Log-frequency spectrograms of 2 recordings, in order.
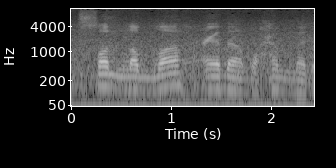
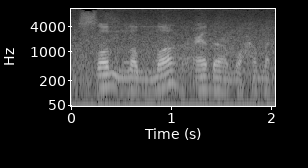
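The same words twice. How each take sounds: No difference in how they are said.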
